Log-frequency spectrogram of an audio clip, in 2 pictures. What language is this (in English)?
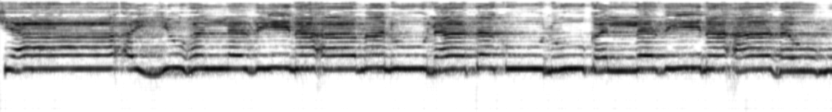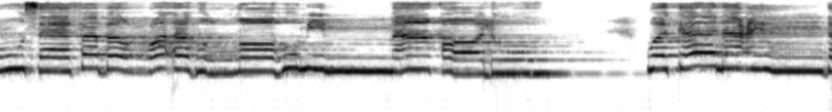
Urdu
